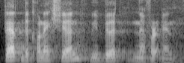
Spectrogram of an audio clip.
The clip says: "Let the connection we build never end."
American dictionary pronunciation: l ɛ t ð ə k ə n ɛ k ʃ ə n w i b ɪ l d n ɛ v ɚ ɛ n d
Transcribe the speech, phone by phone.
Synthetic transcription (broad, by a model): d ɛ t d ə k ə n ɛ k ʃ ə n w i b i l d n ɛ f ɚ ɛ n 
